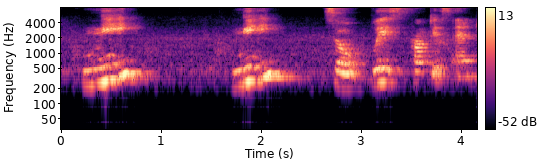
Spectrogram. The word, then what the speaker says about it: nghĩ: I know it's really hard for foreigner to pronounce this tone mark, but there is no way but practicing. If you hear people from the southern accent, they would say nghĩ, a bit softer, right?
